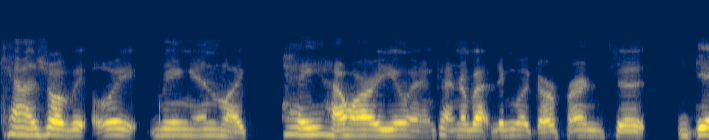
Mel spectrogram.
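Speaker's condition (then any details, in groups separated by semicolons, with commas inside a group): Cerebral palsy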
